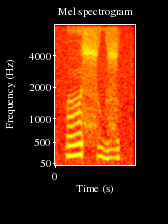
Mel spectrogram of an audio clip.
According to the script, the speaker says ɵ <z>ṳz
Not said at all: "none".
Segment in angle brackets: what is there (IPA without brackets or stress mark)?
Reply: s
